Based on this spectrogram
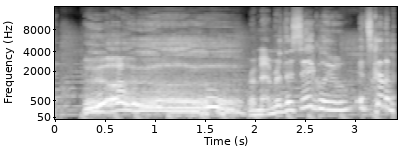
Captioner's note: gasppppp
